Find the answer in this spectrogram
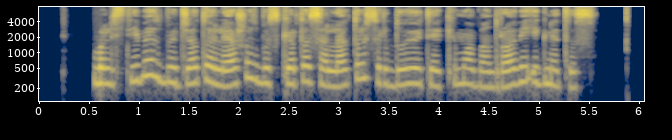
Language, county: Lithuanian, Klaipėda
